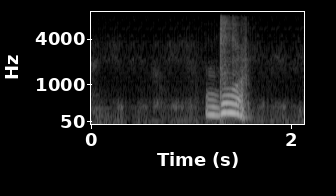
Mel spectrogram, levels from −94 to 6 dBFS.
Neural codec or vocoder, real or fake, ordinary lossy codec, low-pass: codec, 16 kHz, 0.9 kbps, LongCat-Audio-Codec; fake; none; 7.2 kHz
